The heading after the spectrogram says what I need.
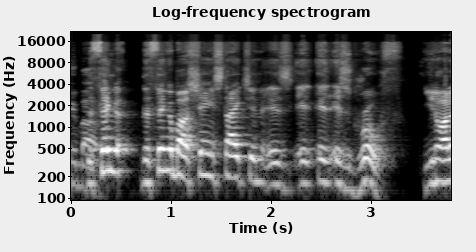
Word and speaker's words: Steichen: Steichen, that's how you say it, offensive coordinator.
